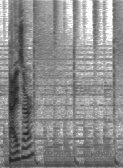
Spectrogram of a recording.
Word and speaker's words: Caesar: Kaisar. That's how it's pronounced in New Vegas.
